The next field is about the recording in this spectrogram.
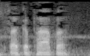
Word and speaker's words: Whakapapa: Mount Ruapehu, the name of the volcano is a Maori word, and in Maori, WH is pronounced as an F, so the name of the mountain is called Whakapapa.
